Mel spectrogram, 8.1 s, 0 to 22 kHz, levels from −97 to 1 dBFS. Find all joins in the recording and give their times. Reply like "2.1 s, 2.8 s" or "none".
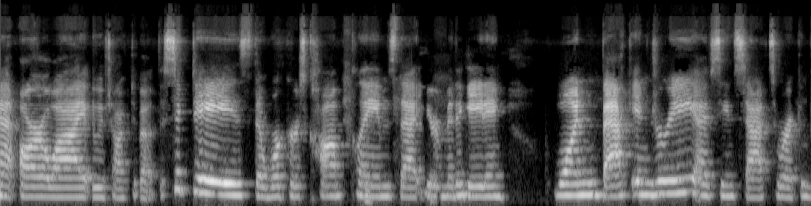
0.9 s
